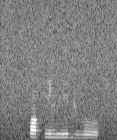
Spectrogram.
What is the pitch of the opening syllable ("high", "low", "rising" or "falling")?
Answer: low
